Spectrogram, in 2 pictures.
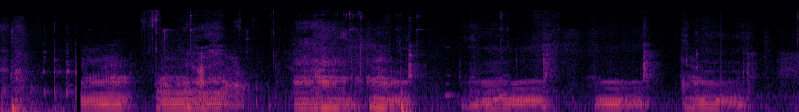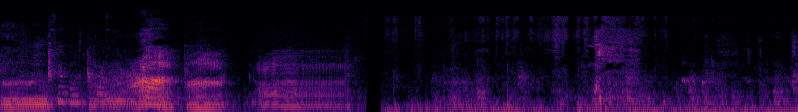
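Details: Dachshund puppies at play make a string of throaty, harmonic growling whines, each about half a second long and repeated roughly once a second, then fading into quiet indoor room noise.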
